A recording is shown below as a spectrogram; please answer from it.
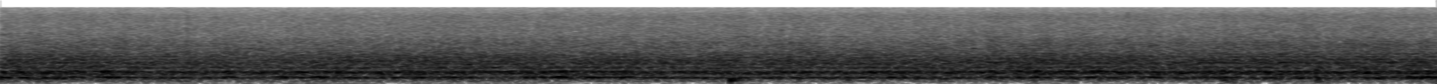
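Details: Constant buzzing of many bees, a full droning hum with a clear low tone and a higher overtone, steady in level, a single faint click midway, no other animals.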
